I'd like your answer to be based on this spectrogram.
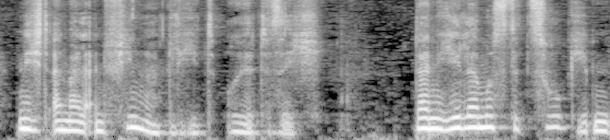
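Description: A woman reading a novel aloud in steady, dramatic narration. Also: deep voice, vocal fry, husky. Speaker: audiobook narrator.

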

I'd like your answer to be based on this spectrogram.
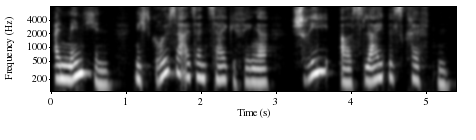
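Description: A woman reads a fairy tale aloud in a calm, unhurried storytelling tone. She keeps a mid-range voice and lets each sentence unfold slowly. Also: mid-range voice. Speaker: narrator.

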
